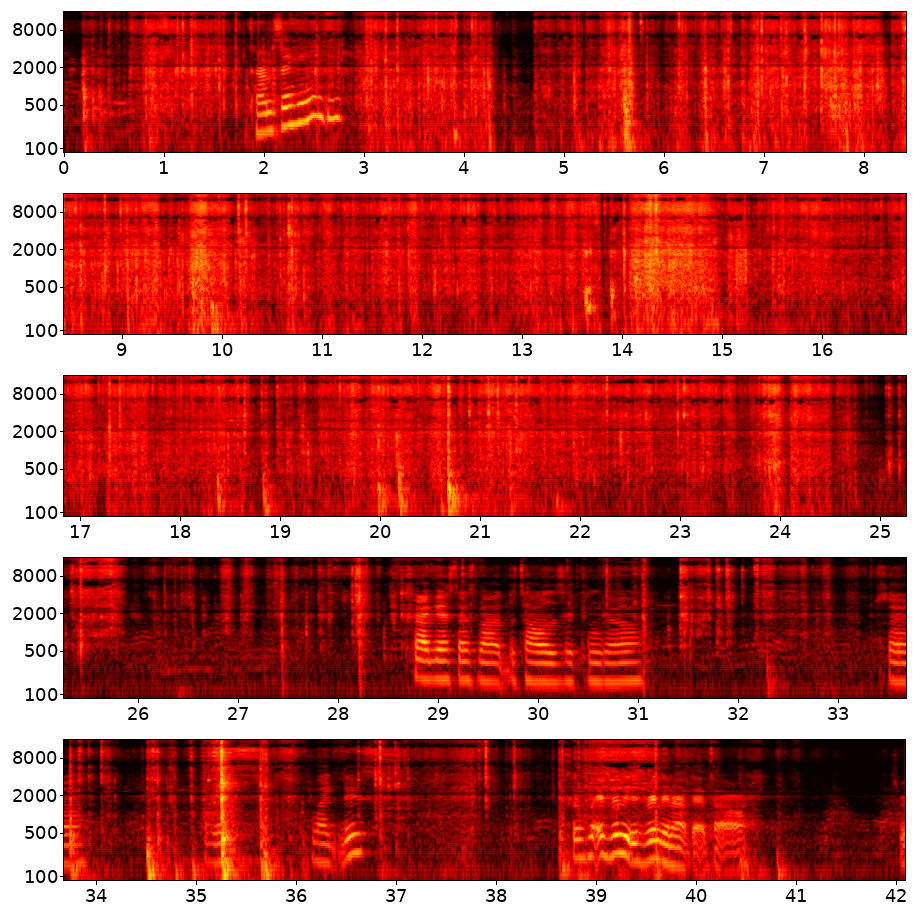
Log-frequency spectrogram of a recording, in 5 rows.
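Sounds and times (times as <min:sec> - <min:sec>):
plastic packaging crinkling: 0:00.1 - 0:25.8.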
